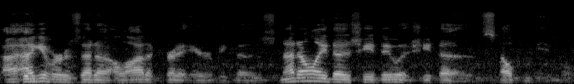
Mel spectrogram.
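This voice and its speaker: A man's voice: on the low side, moderate pace, noisy background. A man in casual livestream chat, agreeing emphatically with the others.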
